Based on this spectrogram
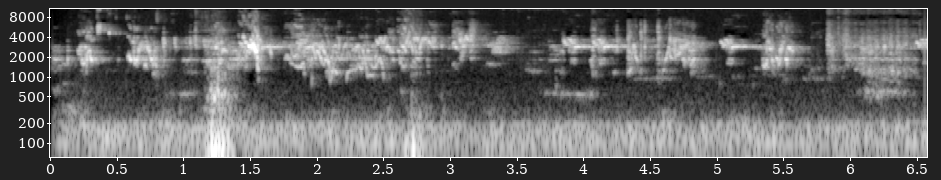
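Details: Happy budgerigar chirping, Australian bird: scratchy warbled chatter with squeaky notes and short buzzy trills, broken by a couple of low thumps.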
